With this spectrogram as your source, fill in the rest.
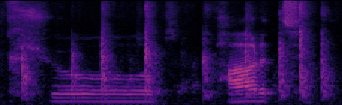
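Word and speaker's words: Schwarz: 코시 코시 슈바르 슈 바르츠 이게 그 독일 애들은 W를 B라고 했잖아. 그죠?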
